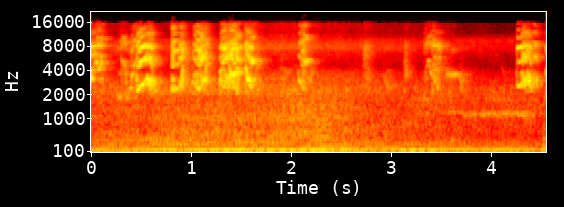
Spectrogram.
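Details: Lovebirds for sale at a bird market in Aceh Tamiang, Indonesia, answering one another: dense bursts of shrill, high chirps and squeaky twitters in quick clusters, pausing briefly before a final burst, over a low steady hum.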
